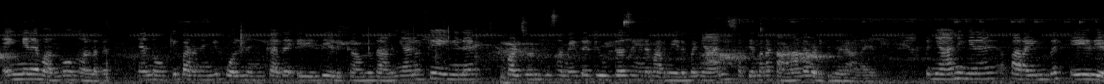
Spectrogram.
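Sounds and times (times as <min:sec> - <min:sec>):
insects droning: 0:00.0 - 0:11.0
woman speaking: 0:00.0 - 0:11.0.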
